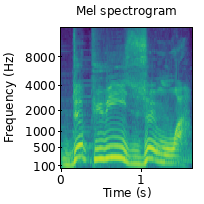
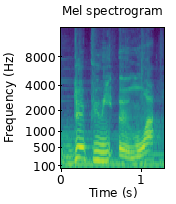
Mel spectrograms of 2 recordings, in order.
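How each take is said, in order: First: The words run together with a linking sound. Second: Every word is pronounced fully and separately. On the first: "ou pourrait sonner plus belle" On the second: "si on dit tout"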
